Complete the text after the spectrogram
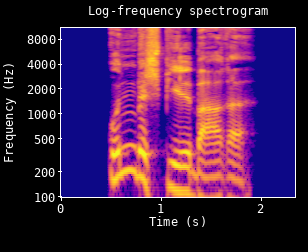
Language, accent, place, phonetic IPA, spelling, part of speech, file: German, Germany, Berlin, [ˈʊnbəˌʃpiːlbaːʁə], unbespielbare, adjective, De-unbespielbare.ogg
- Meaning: inflection of unbespielbar: 1. strong/mixed nominative/accusative feminine singular 2. strong nominative/accusative plural 3. weak nominative all-gender singular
